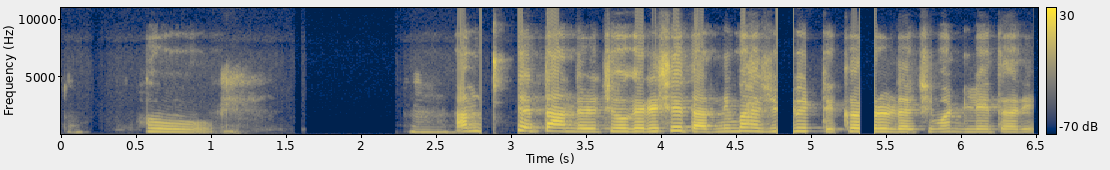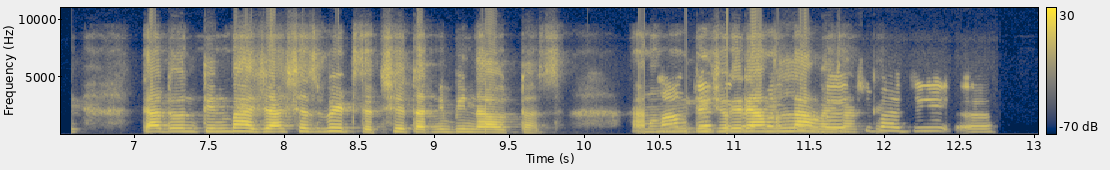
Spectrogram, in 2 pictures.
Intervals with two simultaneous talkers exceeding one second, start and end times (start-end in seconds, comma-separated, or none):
10.6-12.0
